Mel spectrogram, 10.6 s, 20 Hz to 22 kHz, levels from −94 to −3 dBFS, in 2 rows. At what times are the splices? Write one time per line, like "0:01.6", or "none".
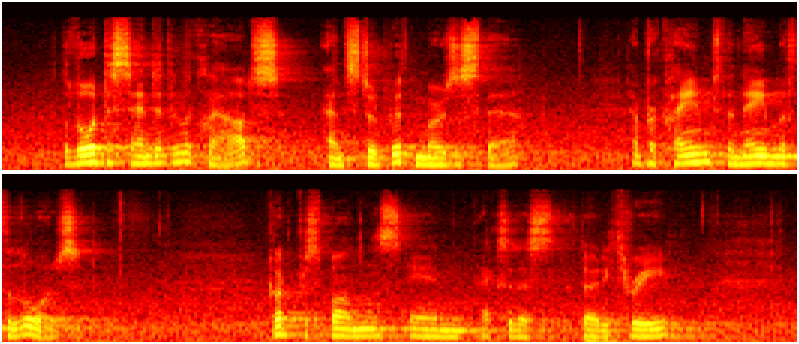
0:07.1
